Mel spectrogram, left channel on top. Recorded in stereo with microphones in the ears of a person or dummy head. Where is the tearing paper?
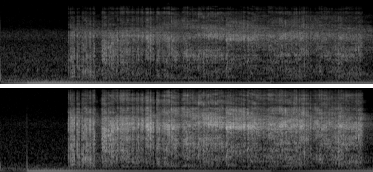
25° right (ahead or behind), 1.0 m.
